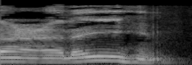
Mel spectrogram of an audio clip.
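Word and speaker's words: عليهم: നബി സലാം അലൈക്കും എന്നിങ്ങനെ ലേ ലേ എന്ന ഒരു എകാരത്തിലേക്ക് പോകാറുണ്ട് അത് ഇവിടെ അനുവദനീയമല്ല കാരണം ലാമിന് ഫത്ഹ് ഇട്ടാൽ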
